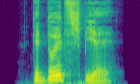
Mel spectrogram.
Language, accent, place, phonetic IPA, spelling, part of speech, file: German, Germany, Berlin, [ɡəˈdʊlt͡sˌʃpiːl], Geduldsspiel, noun, De-Geduldsspiel.ogg
- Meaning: 1. puzzle, waiting game 2. test of patience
